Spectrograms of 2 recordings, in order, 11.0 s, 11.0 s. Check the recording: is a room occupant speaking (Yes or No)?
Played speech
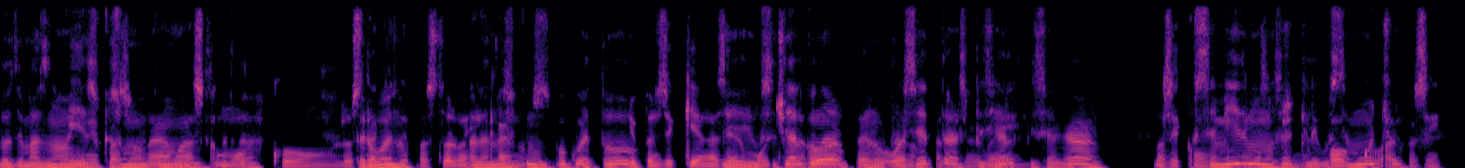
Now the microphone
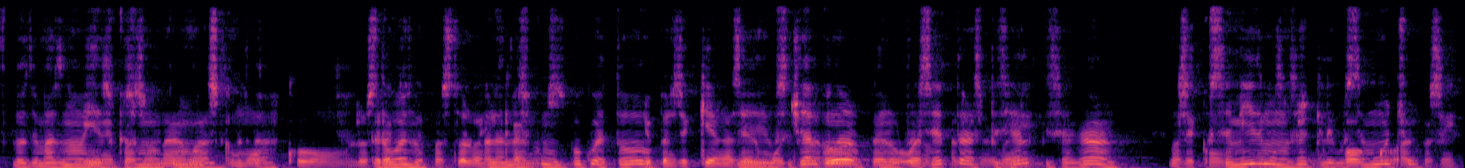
No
